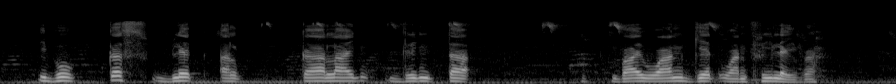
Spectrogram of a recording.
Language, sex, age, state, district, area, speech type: Manipuri, male, 45-60, Manipur, Churachandpur, rural, read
